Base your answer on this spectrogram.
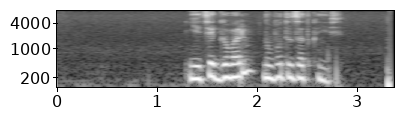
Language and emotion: Russian, angry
